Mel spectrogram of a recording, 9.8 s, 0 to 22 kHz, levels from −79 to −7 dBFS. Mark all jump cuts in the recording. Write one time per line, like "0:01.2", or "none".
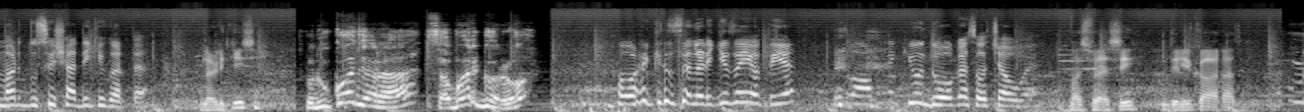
0:06.1
0:07.9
